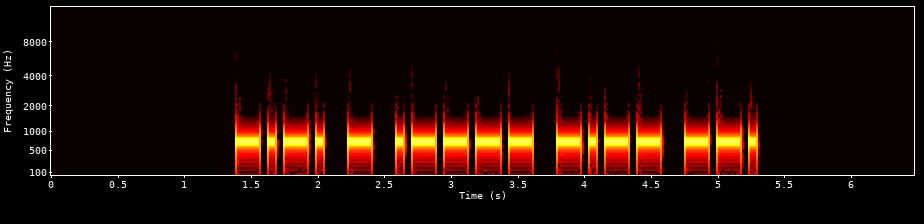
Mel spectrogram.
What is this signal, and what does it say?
Morse code, heard as a keyed tone, about 20 wpm, 700 Hz. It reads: CT1YG
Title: DXCC-100 Call Signs - 5 Characters - 20wpm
